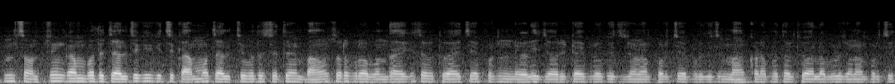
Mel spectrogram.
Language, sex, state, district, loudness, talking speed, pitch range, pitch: Odia, male, Odisha, Khordha, -17 LUFS, 220 wpm, 120-135 Hz, 125 Hz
